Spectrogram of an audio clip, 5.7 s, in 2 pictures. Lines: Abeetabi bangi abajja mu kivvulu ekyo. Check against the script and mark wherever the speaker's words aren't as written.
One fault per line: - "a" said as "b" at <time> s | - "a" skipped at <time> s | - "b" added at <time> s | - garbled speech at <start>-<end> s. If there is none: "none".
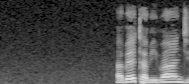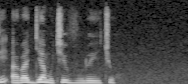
none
